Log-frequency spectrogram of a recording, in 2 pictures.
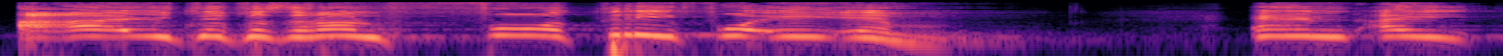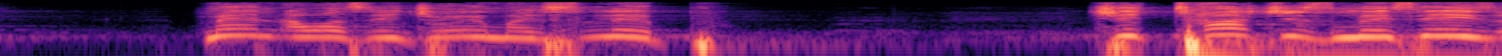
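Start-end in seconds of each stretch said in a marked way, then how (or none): none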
